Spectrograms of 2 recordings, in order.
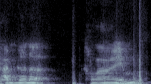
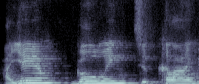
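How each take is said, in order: First: Going to is reduced to gonna. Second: Every word is said fully and separately. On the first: It is casual everyday speech. "gonna é o mesmo que going to, só que mais informal" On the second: It is very formal speech. "se você fosse falar assim, ó, bem formal"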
